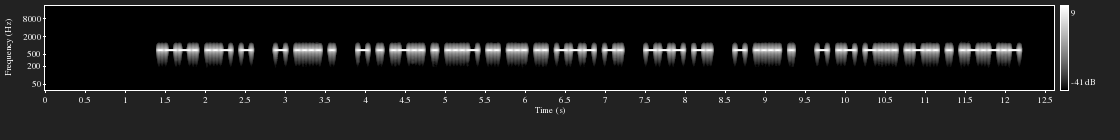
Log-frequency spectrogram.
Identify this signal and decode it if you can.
Morse code, heard as a keyed tone, about 27 wpm, 700 Hz. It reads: PUT THE TELEVISION ON THE TABLE.
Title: Sentences from Top 1000 Words - Review Part 4 - 28wpm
